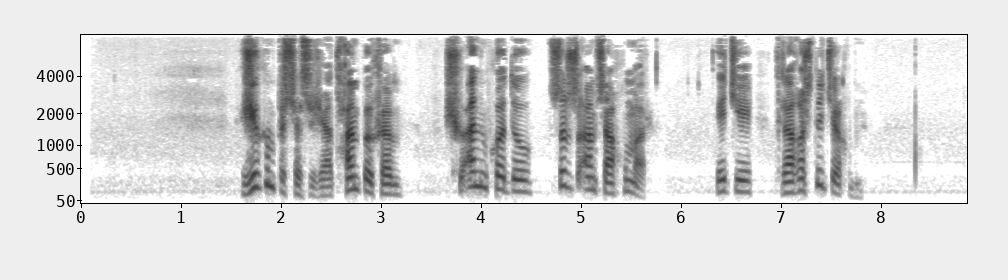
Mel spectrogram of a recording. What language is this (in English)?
Kabardian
